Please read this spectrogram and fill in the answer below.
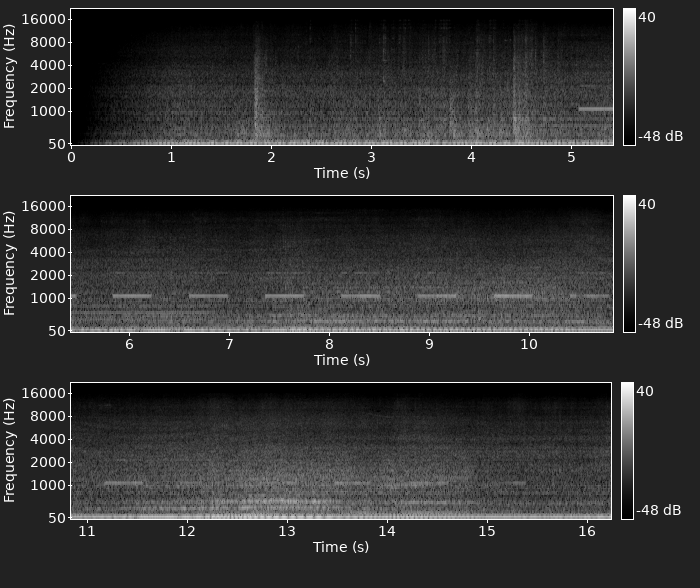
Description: Crane Activity, Industry, Construction, Crane, Activity, Bucket, Dig, Dirt, Ambience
